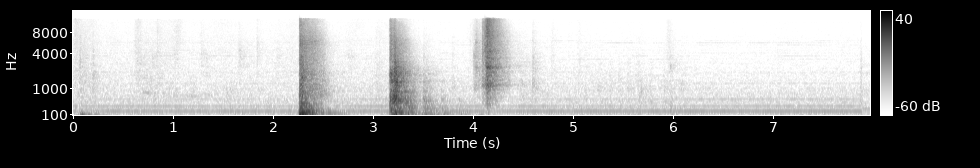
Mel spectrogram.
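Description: Three loud bangs on a wooden door, about a second apart, each a sharp blow that rings off briefly, over a faint steady hum.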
